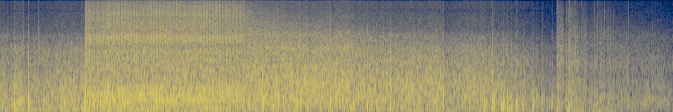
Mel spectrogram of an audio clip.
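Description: Explosions boom and rumble across hills outdoors.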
